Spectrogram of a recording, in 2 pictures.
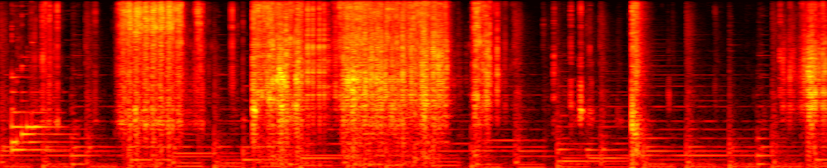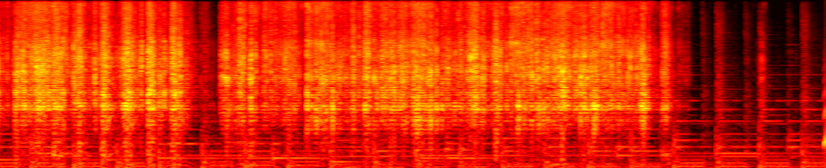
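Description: Hard-shelled candy-coated sweets rattling and clattering against each other and the plastic toy bathtub as a doll is pushed and stirred through them, in several long loud bursts, the longest in the second half.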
